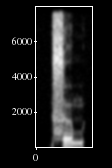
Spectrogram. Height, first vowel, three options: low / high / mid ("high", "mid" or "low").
mid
